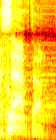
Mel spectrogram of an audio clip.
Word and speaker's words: Sappho: Is that how you pronounce that? Yeah, Sappho.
